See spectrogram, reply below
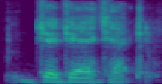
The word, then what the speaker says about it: Jędrzejczyk: Jędrzejczyk.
